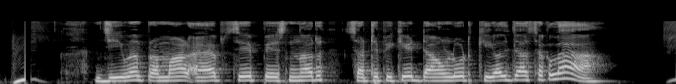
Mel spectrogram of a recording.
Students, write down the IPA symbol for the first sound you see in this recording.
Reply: d͡ʒ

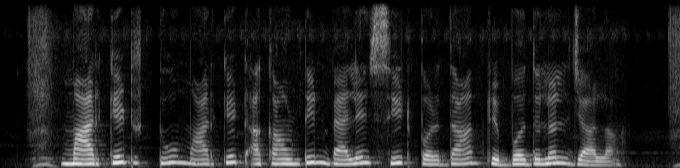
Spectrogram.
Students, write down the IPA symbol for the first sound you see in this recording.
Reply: m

